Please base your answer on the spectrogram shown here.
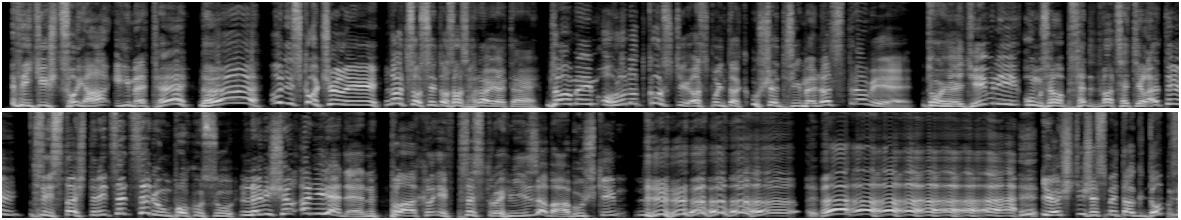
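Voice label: Male Czech drama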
